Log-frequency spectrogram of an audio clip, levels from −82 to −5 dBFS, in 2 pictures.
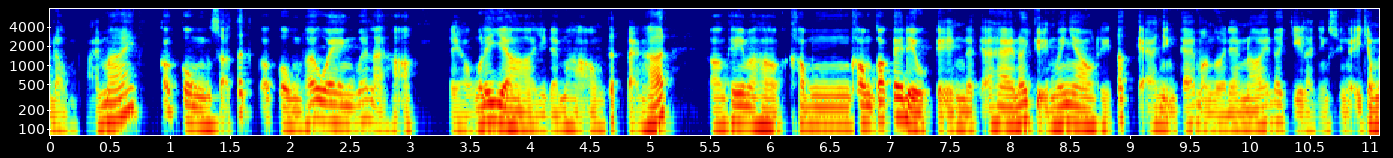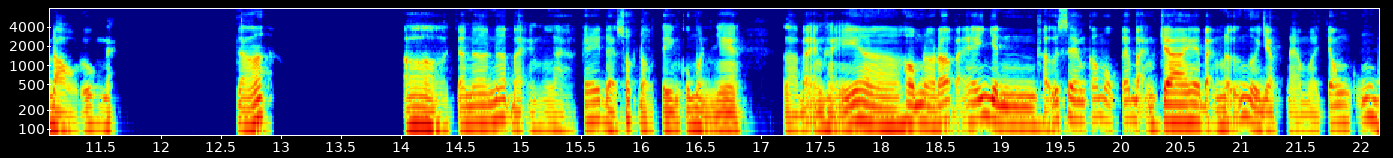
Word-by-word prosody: đồng, 85 -1 -7
thoải - - -12
mái, 140 - +2 0.2
có - - -1
cùng 110 -4 0
sở 105 - -5
thích, 185 - -1
có - - -4
cùng 100 -1 -1
thói 130 +7 +1
quen 125 -4 +3
với 130 +4 -3
lại 115 -10 -4
họ 95 +2 -7 0.3
thì 90 - -5
hổng 85 +4 -7
có 110 - +2
lý 130 - +6
do 100 -7 +4
gì 85 0 -6
để 85 +1 -6
mà 100 +2 -4
họ 90 -2 -5
hông 90 +1 -6
thích - - -4
bạn - - -3
hết. - - +4 0.3
Còn 105 0 -2
khi 120 +3 +3
mà 115 -2 +1
họ 105 -1 +1
không 110 -1 -1
không 120 +1 +4
có 135 - +7
cái 155 +3 +5
điều 95 -9 +5
kiện 95 +1 -1
để 95 - -1
cả - - -4
hai 110 -1 +2
nói 125 +4 +4
chuyện 105 - 0
với 115 - +3
nhau 110 -4 +2
thì 95 - -6
tất 150 - -2
cả 110 - -4
những 105 -2 -3
cái 110 +4 -4
mọi 95 - -3
người 85 -1 -4
đang 95 +1 -3
nói 105 +4 -2
nó 130 - -3
chỉ 95 - -2
là 90 - -7
những 85 +2 -14
suy 95 0 -10
nghĩ - - -3
trong 105 -2 +1
đầu, 90 -4 +1
đúng 95 - -2
hông 115 - -9
nè? 100 - -2 1.0
Đó! - - +3 1.1
Ờ, 100 -3 +2
cho 110 - -1
nên 120 +2 +1
á 145 +1 +2
bạn, 90 -5 -6
là 85 -2 -7
cái 130 +2 0
đề - - -1
xuất 140 -1 -3
đầu 90 -3 -3
tiên 95 +2 0
của 105 - -2
mình 95 -6 0
nha 90 0 +2 0.3
là 90 -3 -3
bạn 90 +1 -1
hãy, 95 +5 +2
ờ 110 -5 +3
hôm 120 +2 +4
nào 115 -3 +1
đó 130 +4 +4
bạn - - -6
hãy 140 +4 +3
nhìn 115 -6 +3
thử 110 +5 -1
xem 135 0 +1
có 150 - -4
một 145 -4 -3
cái 140 - -1
bạn 110 -7 -2
trai 125 +1 +7
hay 125 -1 +3
bạn 110 -2 -1
nữ 105 - -1
người 145 - +3
Nhật 95 0 -2
nào 90 -2 -6
mà 85 0 -6
trông 120 0 -1
cũng 150 +2 -2
110 Hz, 285 wpm, -24 LUFS, 95-125 Hz, 1.1 s, có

